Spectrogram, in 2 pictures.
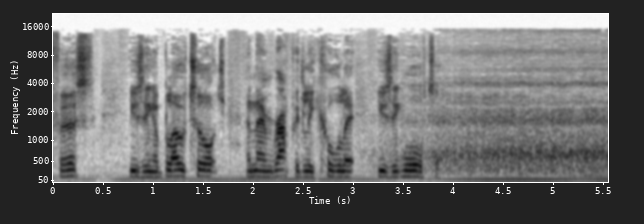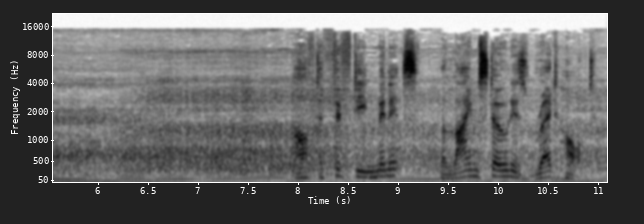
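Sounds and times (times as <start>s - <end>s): blowtorch flame hissing: 3.2s - 11.0s.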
